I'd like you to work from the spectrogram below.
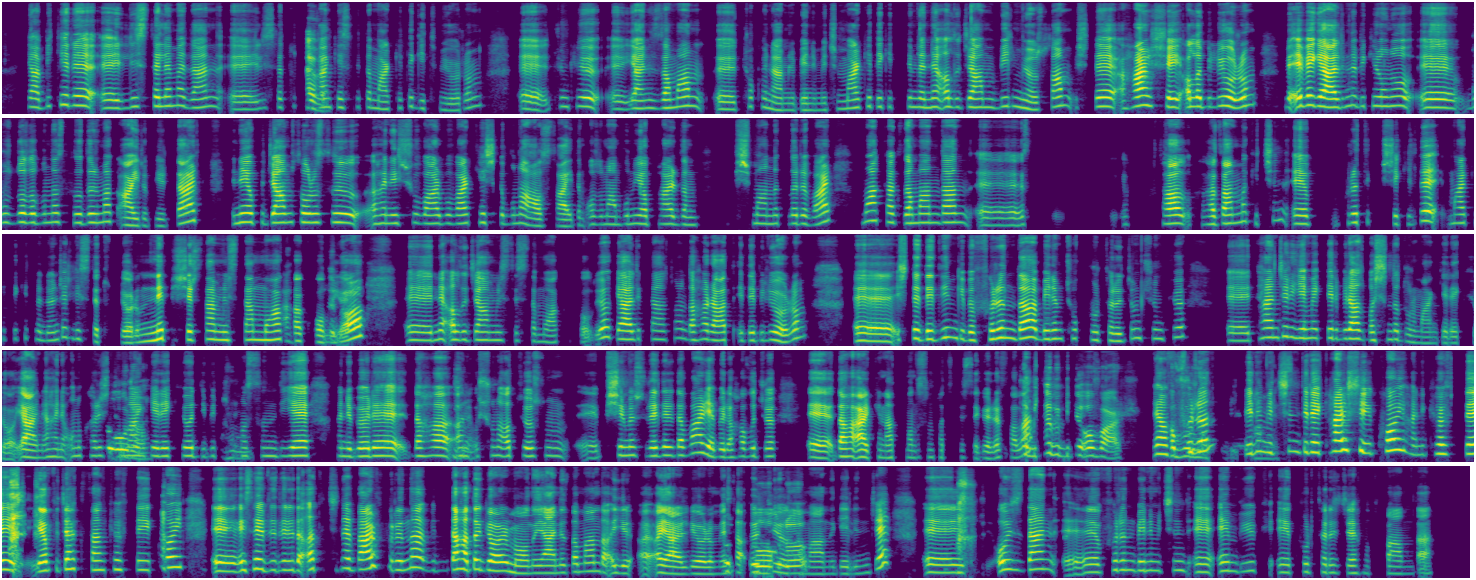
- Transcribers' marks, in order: tapping; unintelligible speech; other background noise; chuckle; other noise; chuckle
- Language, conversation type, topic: Turkish, podcast, Evde pratik ve sağlıklı yemekleri nasıl hazırlayabilirsiniz?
